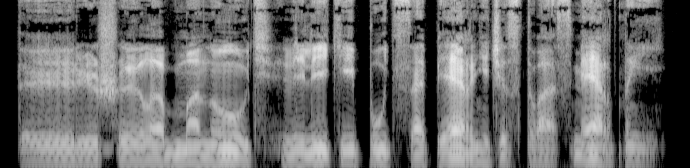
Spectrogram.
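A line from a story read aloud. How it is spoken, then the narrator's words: Growl. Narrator (Russian): прорычал покровитель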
